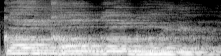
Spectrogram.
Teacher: क वर्ग का उच्चारण कंठ से होता है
